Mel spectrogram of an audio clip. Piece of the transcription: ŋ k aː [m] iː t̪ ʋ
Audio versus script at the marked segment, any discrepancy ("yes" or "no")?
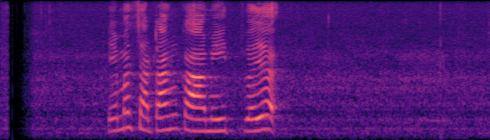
no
